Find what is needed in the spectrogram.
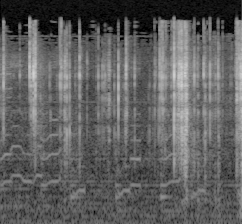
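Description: Foil wrapper of a Pokémon TCG booster pack crinkling as it is handled, with a louder crackle near the end.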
